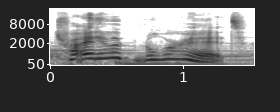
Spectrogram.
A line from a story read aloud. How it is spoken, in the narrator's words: I said in an annoyed voice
